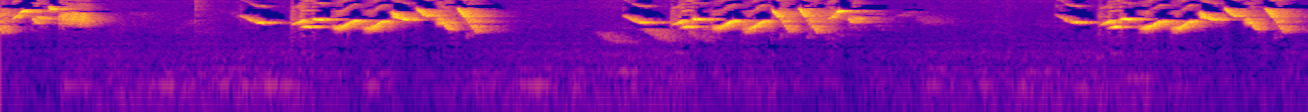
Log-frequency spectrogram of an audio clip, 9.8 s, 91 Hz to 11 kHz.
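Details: Double-collared seedeater in a web singing tournament, third stage. It repeats loud high phrases of quick slurred and buzzy notes, each about 1.5 seconds long, at intervals of roughly three seconds. There are faint low background sounds.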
